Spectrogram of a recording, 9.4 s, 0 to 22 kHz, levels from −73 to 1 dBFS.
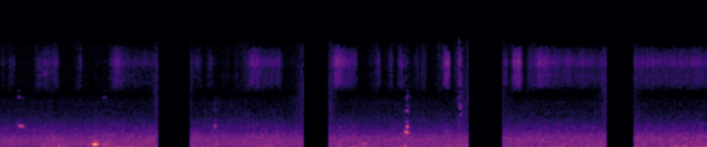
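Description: Speech with four wireless microphone squelch dropouts at 1.99–2.61, 3.87–4.54, 5.99–6.91 and 7.88–8.62 s: the FM signal fades, hiss rises, then the receiver squelch mutes for roughly 330 to 450 ms.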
